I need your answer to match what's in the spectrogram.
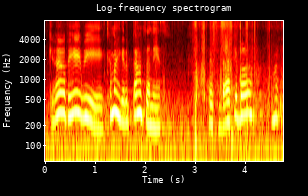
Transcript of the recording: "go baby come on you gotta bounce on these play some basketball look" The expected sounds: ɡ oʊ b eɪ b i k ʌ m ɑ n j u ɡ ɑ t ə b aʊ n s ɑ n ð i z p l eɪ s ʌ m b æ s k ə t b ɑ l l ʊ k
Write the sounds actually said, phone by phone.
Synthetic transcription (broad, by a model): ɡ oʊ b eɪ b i k ʌ m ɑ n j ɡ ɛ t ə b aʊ n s ɑ n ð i s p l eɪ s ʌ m b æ s k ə t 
